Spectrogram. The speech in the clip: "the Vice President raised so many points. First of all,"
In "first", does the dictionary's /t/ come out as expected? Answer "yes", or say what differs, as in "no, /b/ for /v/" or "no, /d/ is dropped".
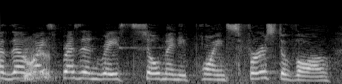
yes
